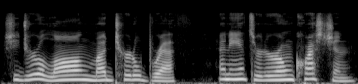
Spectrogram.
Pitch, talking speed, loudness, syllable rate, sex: 200 Hz, 200 wpm, -15 LUFS, 4.9 syllables/s, female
